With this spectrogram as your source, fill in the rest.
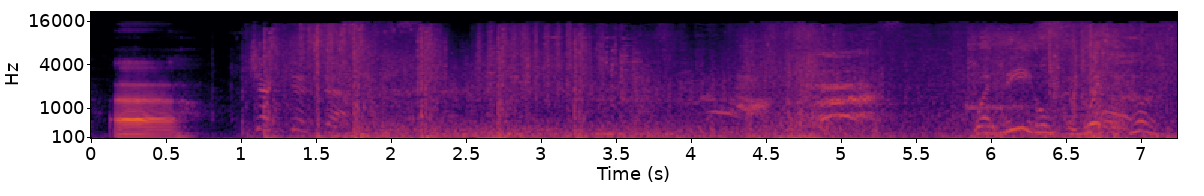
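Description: Weapons fire in rapid bursts amid loud battle noise.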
